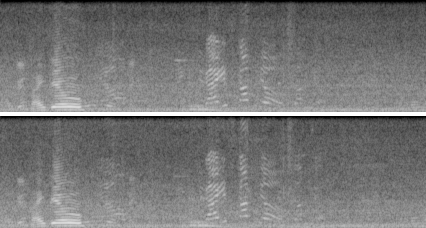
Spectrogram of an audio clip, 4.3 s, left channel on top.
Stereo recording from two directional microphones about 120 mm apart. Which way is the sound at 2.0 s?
15° right (ahead or behind).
